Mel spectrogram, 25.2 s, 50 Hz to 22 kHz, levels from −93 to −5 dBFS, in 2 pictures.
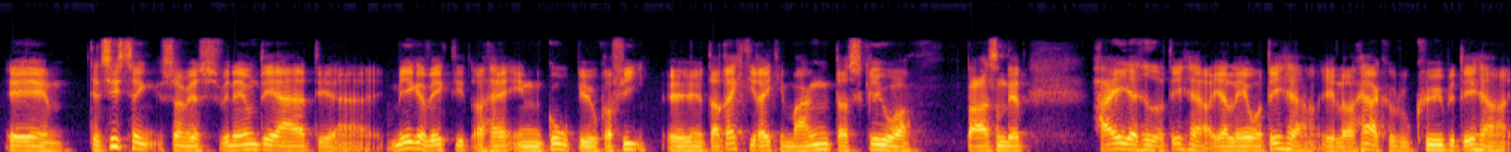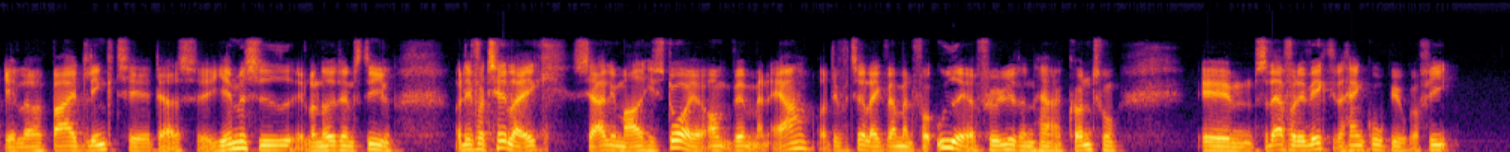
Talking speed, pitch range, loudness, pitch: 220 wpm, 105-125 Hz, -16 LUFS, 115 Hz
